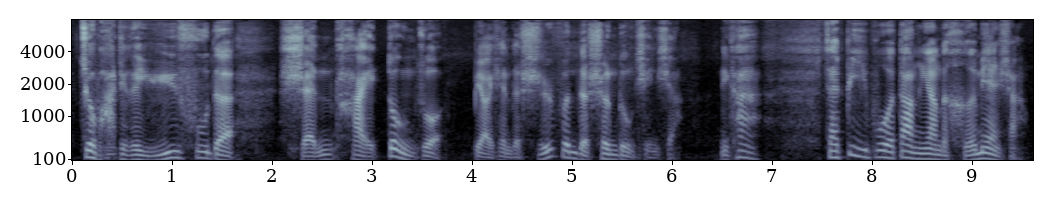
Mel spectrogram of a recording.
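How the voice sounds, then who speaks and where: A male teacher with a lowish voice leads a poetry reading lesson and tells its backstory. His intonation swings widely, and he draws each line of verse out slowly. The recording is dry and close, with no room sound. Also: no room sound. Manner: expressive, drawn-out recitation of verse; guides listeners to read along.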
